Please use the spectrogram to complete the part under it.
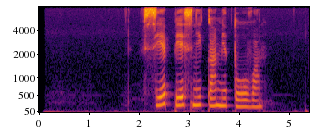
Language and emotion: Russian, neutral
